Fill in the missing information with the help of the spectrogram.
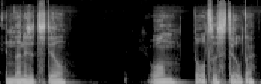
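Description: A man's voice: fairly low pitch, flat delivery, slow pace, vocal fry, warm tone. A young man performing a grandiose, absurdist dramatic monologue.

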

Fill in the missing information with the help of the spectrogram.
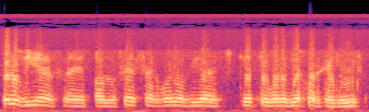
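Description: A man's voice: medium pitch, flat delivery, a little fast. Northern Mexican man, dull radio sound. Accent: northern Mexican, Sinaloan. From Sinaloa, Mexico. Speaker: political analyst on radio. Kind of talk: live election commentary.

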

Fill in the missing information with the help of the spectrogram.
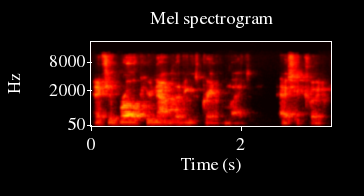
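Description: In a cavernous, echoing empty room, a male podcaster talks casually and bluntly, full of opinions and swearing. His voice sits low with a level tone, and he talks fast.

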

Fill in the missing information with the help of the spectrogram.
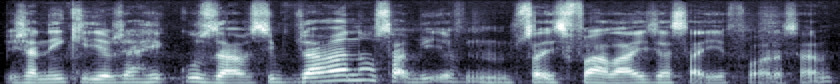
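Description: A man guest on a podcast, explaining his travels in a relaxed, rambling way. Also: a little high, fast, creaky, a little hiss or hum. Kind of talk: casual podcast chat. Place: podcast studio.

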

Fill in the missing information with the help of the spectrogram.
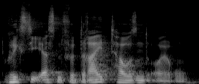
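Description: Fast-talking man, enthusiastic car chat. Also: fairly low pitch. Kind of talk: casual chat.

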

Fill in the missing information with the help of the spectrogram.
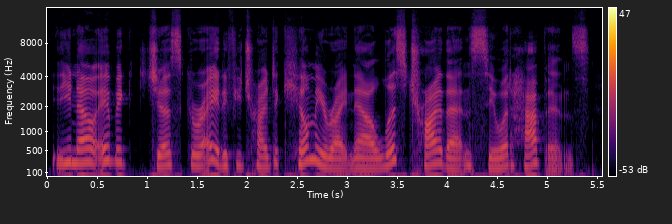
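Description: Southern lady playing a fake jovial immortal spirit girl, higher pitched, smooth, influencer vibes. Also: unhurried, fairly bright tone, dry recording. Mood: breezy. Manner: fake jovial, social-media-star breeziness. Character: falsely cheery eternal female nature spirit.

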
